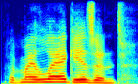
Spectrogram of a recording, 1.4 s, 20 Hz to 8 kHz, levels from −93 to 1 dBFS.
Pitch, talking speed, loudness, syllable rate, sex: 230 Hz, 175 wpm, -13 LUFS, 3.5 syllables/s, female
